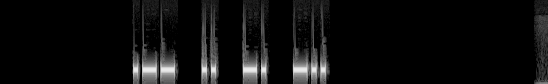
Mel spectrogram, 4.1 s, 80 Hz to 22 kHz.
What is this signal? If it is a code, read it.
Morse code, heard as a keyed tone, about 36 wpm, 700 Hz. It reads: W I N D
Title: 2x Character Spacing - Top 500 Words - 35wpm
